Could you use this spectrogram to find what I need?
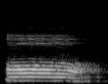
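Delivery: held open O, mouth closing slightly; slightly closed O. Shown as a demonstration. Teacher shows mouth closing a little, held O. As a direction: sustain O with slightly rounded mouth. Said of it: "o O fecha só um pouquinho".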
